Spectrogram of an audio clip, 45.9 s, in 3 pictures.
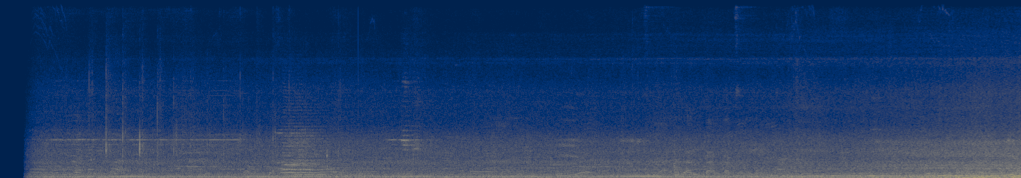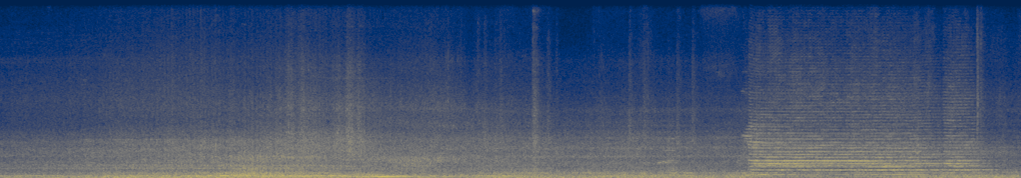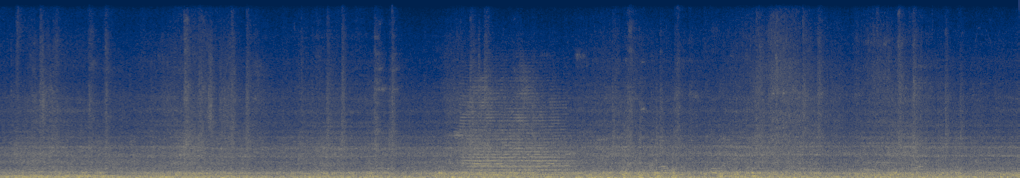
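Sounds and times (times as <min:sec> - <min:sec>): diesel locomotive engine: 0:00.4 - 0:45.9
train wheels clacking on rails: 0:00.6 - 0:06.3, 0:15.0 - 0:45.9
train horn: 0:04.1 - 0:05.2, 0:26.4 - 0:30.6, 0:37.4 - 0:39.5.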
